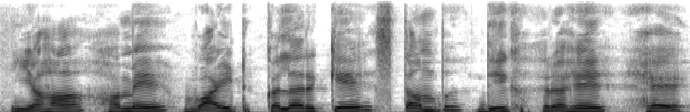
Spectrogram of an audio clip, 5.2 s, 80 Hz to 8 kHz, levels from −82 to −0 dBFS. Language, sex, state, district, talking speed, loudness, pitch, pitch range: Hindi, male, Madhya Pradesh, Dhar, 105 wpm, -13 LUFS, 190 Hz, 175-210 Hz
